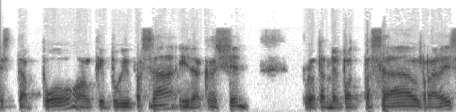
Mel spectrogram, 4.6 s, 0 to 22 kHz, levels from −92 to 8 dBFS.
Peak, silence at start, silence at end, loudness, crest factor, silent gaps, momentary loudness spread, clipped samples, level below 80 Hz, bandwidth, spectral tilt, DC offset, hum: -2 dBFS; 0 s; 0 s; -18 LUFS; 18 dB; none; 6 LU; under 0.1%; -50 dBFS; 16 kHz; -4 dB/octave; under 0.1%; none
